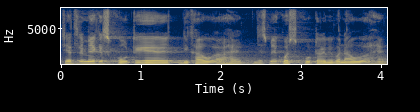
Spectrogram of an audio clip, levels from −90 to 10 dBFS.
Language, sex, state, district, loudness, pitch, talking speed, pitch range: Hindi, male, Madhya Pradesh, Dhar, -15 LUFS, 140 Hz, 220 wpm, 130-150 Hz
